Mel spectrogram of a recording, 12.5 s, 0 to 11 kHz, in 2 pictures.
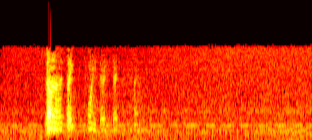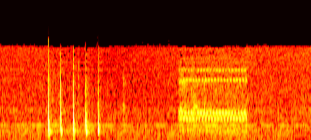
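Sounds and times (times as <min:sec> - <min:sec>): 
speech: 0:00.9 - 0:02.9
telephone ringing with buzzy electronic tone through a thin line: 0:09.8 - 0:11.2.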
